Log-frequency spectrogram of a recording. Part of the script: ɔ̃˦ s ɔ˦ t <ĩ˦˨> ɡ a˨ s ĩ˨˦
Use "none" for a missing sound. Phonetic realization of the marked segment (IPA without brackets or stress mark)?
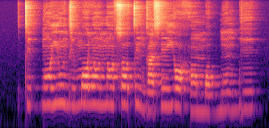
ĩ˦˨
